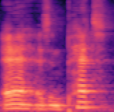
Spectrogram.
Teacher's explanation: a mid kind of front sound would be e as in pet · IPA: ɛ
